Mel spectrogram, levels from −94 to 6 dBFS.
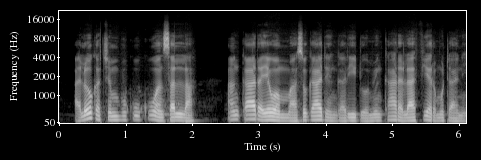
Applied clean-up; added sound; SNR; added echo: none; none; none; none.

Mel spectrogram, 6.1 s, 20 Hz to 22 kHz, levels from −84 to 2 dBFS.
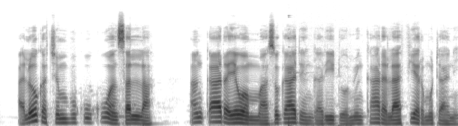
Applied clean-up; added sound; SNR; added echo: none; Dishes, pots, and pans; 19 dB; none.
